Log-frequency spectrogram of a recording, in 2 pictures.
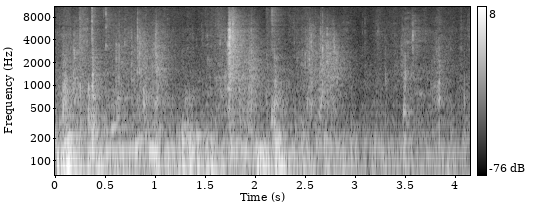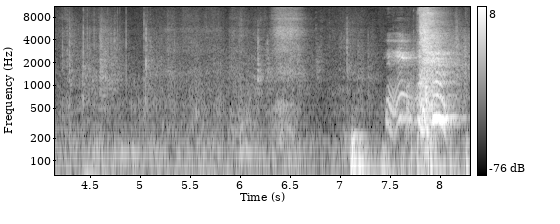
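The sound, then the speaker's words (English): A single sharp, loud sneeze bursts out near the end, during a Bible study group, after several seconds of quiet background noise with faint shuffling and low murmurs. “Bless you. Bless you. Thank you.”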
